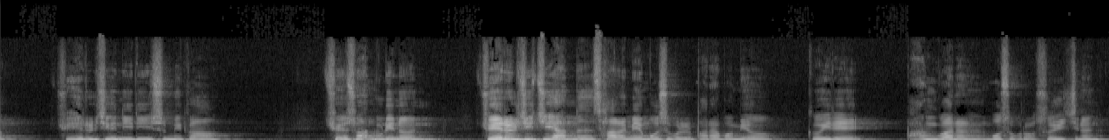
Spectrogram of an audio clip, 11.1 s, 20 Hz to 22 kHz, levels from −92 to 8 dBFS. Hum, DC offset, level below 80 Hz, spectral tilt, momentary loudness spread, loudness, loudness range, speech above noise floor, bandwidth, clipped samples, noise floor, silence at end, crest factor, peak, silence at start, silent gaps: none; under 0.1%; -72 dBFS; -4.5 dB/octave; 15 LU; -29 LUFS; 7 LU; 36 dB; 18 kHz; under 0.1%; -65 dBFS; 0 s; 26 dB; -6 dBFS; 0 s; none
